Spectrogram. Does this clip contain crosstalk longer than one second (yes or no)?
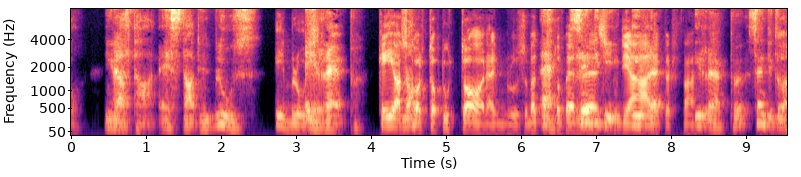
yes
